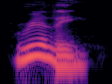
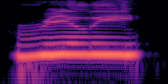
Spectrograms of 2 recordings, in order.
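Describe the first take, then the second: First: It sounds calm and attentive. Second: It sounds sharp and confrontational. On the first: The listener is following and accepts the story. "I'm actively listening" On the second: The listener is challenging the story. "That's got a different inflection to it"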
